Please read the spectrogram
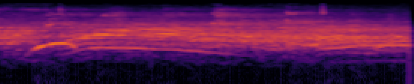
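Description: Basketball game sounds: shoes squeaking on the court in several short squeals during the first second and a half, with a ball bouncing and a crowd murmuring in the hall.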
